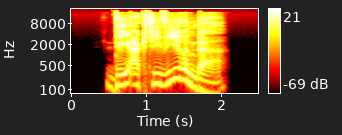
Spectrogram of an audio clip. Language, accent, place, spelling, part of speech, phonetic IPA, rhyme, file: German, Germany, Berlin, deaktivierender, adjective, [deʔaktiˈviːʁəndɐ], -iːʁəndɐ, De-deaktivierender.ogg
- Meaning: inflection of deaktivierend: 1. strong/mixed nominative masculine singular 2. strong genitive/dative feminine singular 3. strong genitive plural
